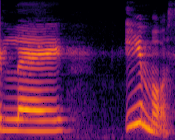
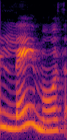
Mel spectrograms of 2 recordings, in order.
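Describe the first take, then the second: First: "leímos" slowly as lay-EE-mohs; broken diphthong. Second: "leímos" run together as LAY-mohs; diphthong, two syllables. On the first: Teacher showing the wanted form, "leímos" slow as lay-EE-mohs. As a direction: split "leímos" after lay, stressing EE. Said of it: "I have to break that diphthong". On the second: Teacher showing what to avoid, "leímos" as LAY-mohs. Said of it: "'cause I don't wanna say". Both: Shown as a demonstration.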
